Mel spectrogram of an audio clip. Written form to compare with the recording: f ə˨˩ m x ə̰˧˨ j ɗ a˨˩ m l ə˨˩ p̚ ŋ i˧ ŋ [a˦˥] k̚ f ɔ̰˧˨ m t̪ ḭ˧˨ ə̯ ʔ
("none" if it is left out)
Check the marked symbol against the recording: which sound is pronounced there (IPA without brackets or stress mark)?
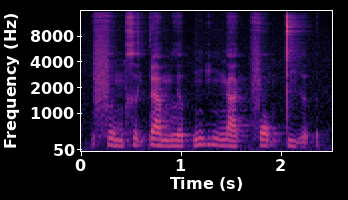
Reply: a˨˩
